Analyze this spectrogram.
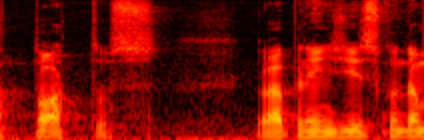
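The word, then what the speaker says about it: TOTVS: Se lê TOTUS, né? Se escreve... É TOTUS 3, né? Mas a empresa se fala TOTUS.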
